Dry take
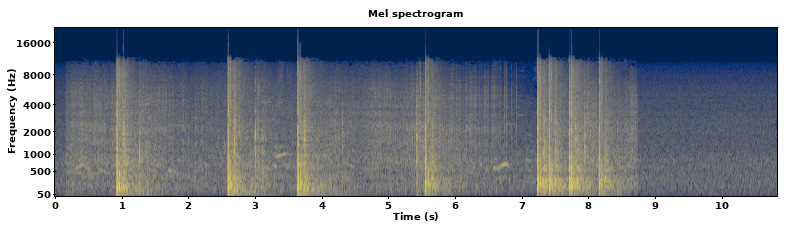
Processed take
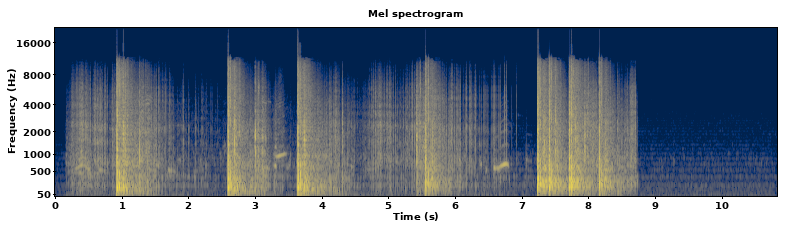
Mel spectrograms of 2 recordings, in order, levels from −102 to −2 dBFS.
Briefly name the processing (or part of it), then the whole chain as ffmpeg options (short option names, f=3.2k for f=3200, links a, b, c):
voice memo with heavy noise removal: -af "anlmdn=2.51,dynaudnorm=f=210:g=3:m=7dB"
